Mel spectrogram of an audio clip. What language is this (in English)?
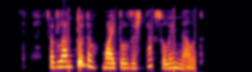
Mari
